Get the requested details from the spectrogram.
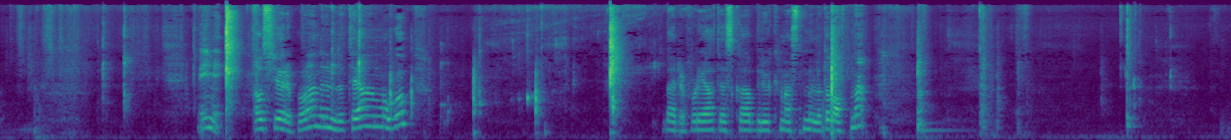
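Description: Plastic bottles clatter and knock together.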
